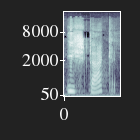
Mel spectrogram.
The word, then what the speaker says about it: Itzhak: Je ne sais pas si c'est comme ça que ça se prononce. – Ishtak, j'ai vérifié. – Ishtak Katzenelson. Ouais.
